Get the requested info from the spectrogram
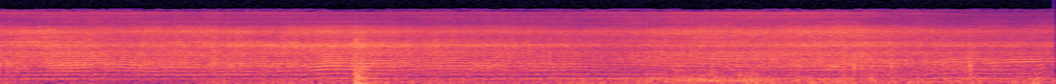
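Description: Flip FPV Pro quadcopter's electric motors and propellers whining overhead, the pitch sliding up and down as the motors change speed. A sharp knock about three seconds in.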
